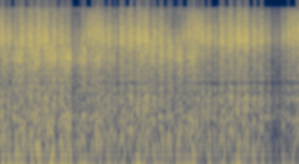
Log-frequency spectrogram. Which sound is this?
These samples were cut from a longer noise track made in Glitchmachines Quadrant, a virtual modular plugin. They were further edited with various effects.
